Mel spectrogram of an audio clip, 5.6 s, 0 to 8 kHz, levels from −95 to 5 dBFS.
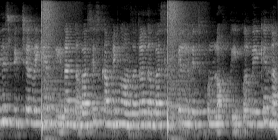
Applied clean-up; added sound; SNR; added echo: none; Snare drum; 9 dB; reverberation time 0.9 s.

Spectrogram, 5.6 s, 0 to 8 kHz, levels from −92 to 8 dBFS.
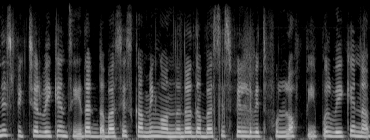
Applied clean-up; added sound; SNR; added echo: none; none; none; none.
